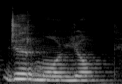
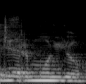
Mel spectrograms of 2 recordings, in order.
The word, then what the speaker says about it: germoglio: e tutte le altre prendiamo ad esempio la parola germoglio che noi sappiamo essere divisa in tre sillabe ger ma io nel pronunciare questa parola la sillaba su cui cade l'accento è mò che nel nostro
